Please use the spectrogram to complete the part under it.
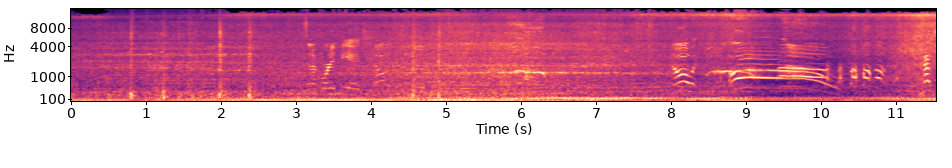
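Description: A diesel locomotive engine drones loudly nearby.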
